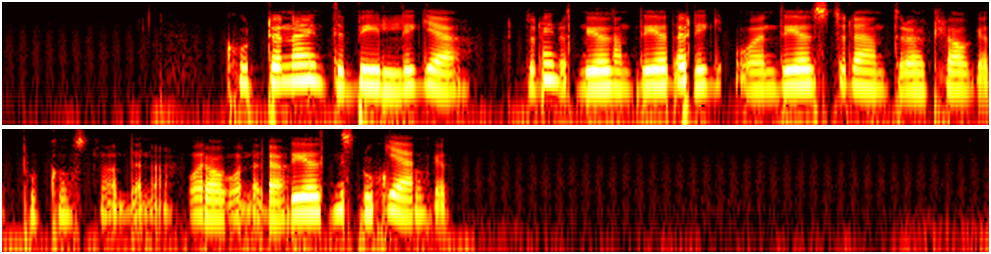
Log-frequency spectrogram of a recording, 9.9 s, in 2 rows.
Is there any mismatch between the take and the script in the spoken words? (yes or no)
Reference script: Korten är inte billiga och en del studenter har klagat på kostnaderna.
yes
